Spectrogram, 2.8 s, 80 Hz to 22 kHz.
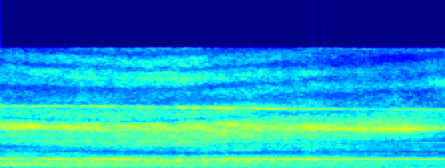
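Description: An E-flite F-14 Tomcat RC jet with twin 40mm electric ducted fans roars steadily and loudly at takeoff, a constant high-pitched whine with a sharp tonal edge and no talk.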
